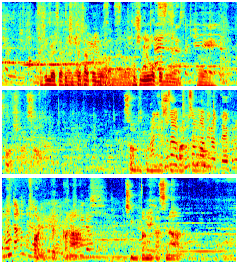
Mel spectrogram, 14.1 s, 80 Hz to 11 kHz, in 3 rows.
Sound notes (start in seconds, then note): 2.2 chatter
